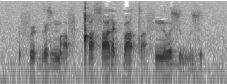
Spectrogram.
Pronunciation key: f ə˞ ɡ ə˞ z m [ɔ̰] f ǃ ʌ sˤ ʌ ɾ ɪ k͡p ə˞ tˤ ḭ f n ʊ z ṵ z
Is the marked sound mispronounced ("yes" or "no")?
yes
